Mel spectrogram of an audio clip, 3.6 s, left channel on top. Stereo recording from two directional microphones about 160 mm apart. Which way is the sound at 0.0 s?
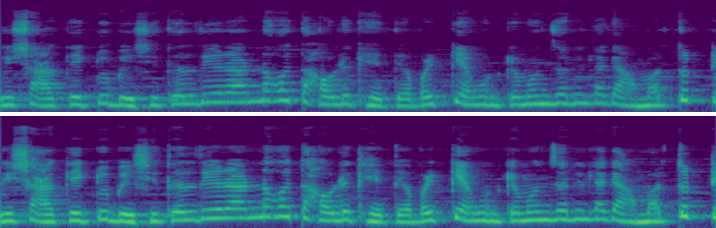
10° right (ahead or behind).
